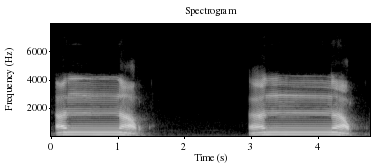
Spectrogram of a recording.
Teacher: نقوم بنطق هذه النون ونظهر غنة بمقدار حركتين لا أكثر، فتنطق كالتالي: النار النار، فقط، ما نزيد كثيرا ولا نتكلف.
